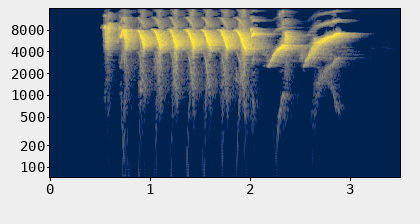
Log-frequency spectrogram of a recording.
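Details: Bananaquit (Coereba flaveola) song played to warm up other bananaquits: a fast run of about eight high, buzzy sibilant notes, then a sweeping rising whistle and a final high trill, all very high-pitched.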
